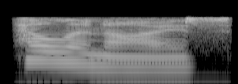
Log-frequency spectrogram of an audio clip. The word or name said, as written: hellenize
